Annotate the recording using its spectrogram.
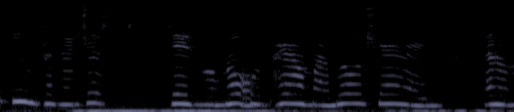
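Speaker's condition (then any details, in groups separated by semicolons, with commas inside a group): Brain injury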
